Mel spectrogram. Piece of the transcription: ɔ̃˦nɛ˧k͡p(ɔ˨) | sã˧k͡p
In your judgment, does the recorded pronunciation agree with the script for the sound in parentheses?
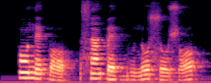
yes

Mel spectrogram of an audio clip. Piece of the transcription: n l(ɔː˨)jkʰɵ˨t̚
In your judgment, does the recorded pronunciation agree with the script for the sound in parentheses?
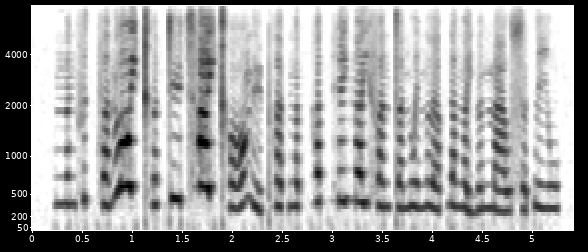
no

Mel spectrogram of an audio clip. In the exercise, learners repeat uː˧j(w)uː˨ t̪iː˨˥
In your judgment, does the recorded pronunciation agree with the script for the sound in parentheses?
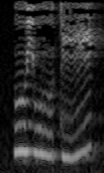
yes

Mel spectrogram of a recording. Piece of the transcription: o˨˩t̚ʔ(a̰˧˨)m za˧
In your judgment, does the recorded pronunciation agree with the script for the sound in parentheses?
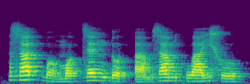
no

